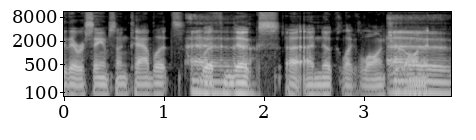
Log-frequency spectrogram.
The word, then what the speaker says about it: NUC: Intel says it's pronounced Nook, like luck Nook, or like truck.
